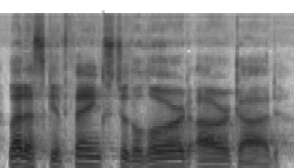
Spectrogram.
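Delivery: usual speaking voice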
